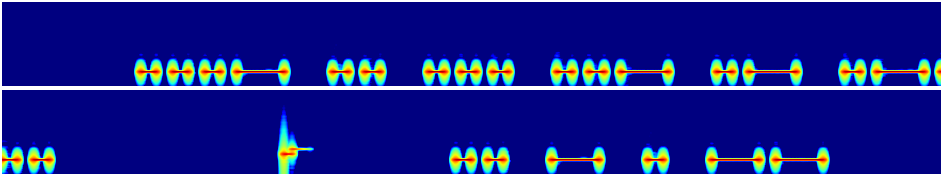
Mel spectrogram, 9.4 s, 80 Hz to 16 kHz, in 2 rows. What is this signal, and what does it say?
Morse code, heard as a keyed tone, about 15 wpm, 700 Hz. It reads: VISUAL ITEM
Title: Sentences from Top 1000 Words - Review Part 6 - New Word Drill - 15wpm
